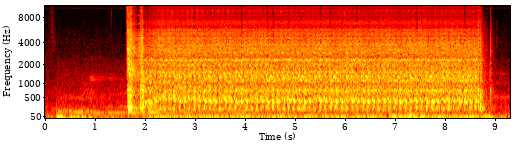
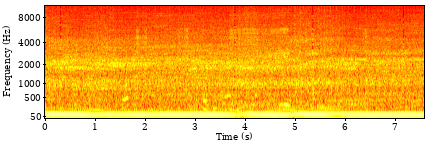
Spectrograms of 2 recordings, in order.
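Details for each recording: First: Mercedes W114 with freshened engine just refitted, first start attempt, headers cold, in park: steady fast cranking, pause, crank again, never catching; no fuel smell at exhaust, a wire later found disconnected. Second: Mercedes W114 freshened engine, official first start: steady even low idle hum with constant tone, no misses or knocks; settling into healthy idle with no smoke.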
